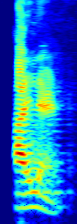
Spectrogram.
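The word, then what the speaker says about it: island: For example आइलैंड, जो कि मैंने आपको सबसे पहले वाली स्लाइड में बताया था, आइलैंड, आइलैंड में एस को प्रोनाउंस नहीं करते हैं।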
